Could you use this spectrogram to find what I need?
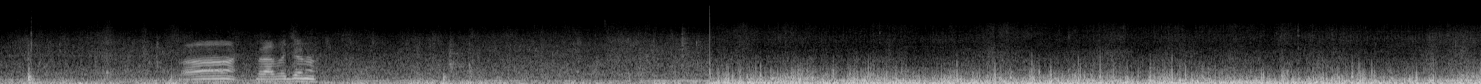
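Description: Waves slap against a boat's hull.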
